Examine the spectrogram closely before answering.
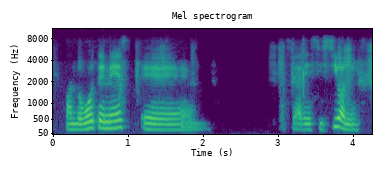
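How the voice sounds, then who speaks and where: A dark, mellow tone over a quiet background. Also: woman. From Argentina, Santa Fe province. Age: 40s. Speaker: protective mother. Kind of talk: interview testimony. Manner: emphatic.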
